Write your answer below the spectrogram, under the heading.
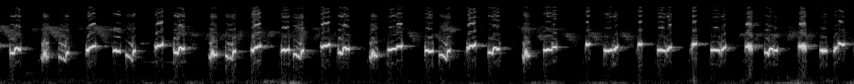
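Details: Sooty-headed bulbul delivering a long, sweet ngropel song in the morning, rapid liquid whistles in swooping pairs running continuously for over eight seconds at an even pace.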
